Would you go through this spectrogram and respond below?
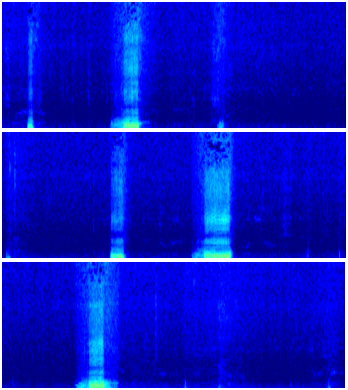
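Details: Sleeping kitten snoring: short rasping, throaty breaths about every two to three seconds, some faint and some louder and longer, in a quiet room.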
